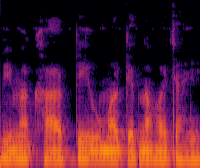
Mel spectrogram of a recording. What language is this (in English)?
Maithili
